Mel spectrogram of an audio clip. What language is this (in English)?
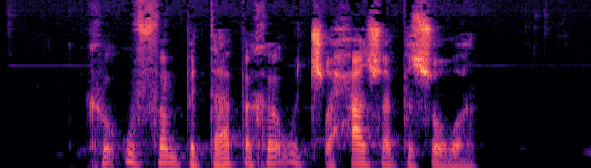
Kabardian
